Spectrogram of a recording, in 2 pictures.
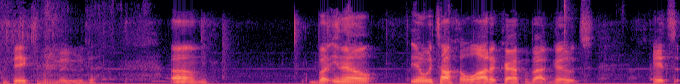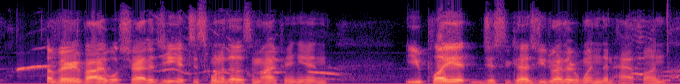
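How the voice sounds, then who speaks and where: At a moderate pace, a man speaks with long, frequent pauses, medium pitch and ordinary pitch variation. Noticeable background noise is present. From US South. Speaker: esports caster. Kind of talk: live commentary. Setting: live stream.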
